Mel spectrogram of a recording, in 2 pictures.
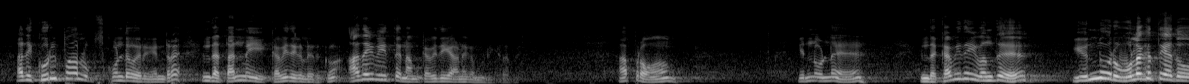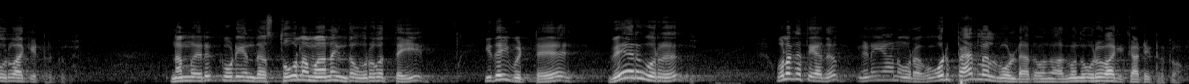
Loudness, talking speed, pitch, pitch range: -25 LUFS, 115 wpm, 165 Hz, 145-205 Hz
